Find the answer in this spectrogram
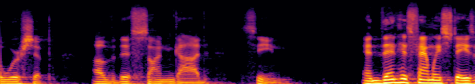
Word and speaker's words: Sin: I think think it's the son god scene spelled like sin s i n so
